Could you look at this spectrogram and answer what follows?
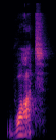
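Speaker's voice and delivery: sudden loud high What; jolted awake and shouting; startled shout. Acted. Donald woken, startled outburst.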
